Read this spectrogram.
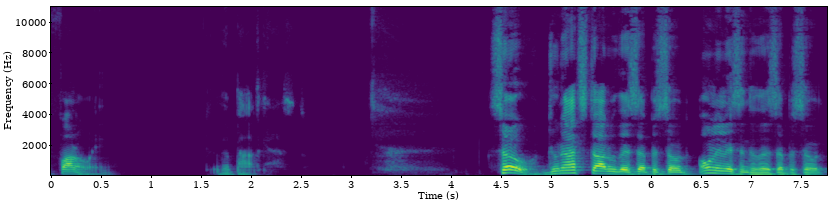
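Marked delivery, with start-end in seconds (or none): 4.4-7.8 loud, high-pitched warning to listeners; emphatic warning. Real, not acted. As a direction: warn them off firmly and loudly.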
